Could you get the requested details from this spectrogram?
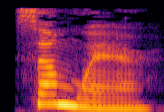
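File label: "somewhere", American English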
